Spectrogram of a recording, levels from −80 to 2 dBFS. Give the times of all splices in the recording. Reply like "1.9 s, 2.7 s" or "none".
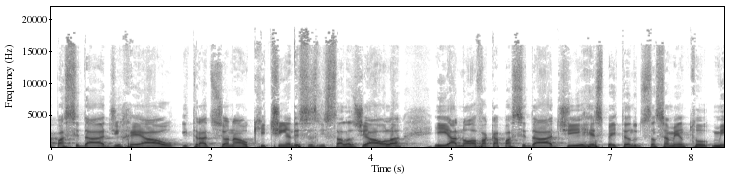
1.7 s, 3.3 s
